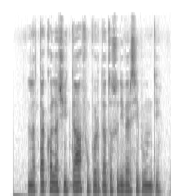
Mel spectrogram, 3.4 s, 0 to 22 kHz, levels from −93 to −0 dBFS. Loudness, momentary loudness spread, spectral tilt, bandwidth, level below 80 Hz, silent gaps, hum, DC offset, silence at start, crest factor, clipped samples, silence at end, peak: -35 LUFS; 6 LU; -4.5 dB/octave; 16.5 kHz; -70 dBFS; none; none; under 0.1%; 0.25 s; 18 dB; under 0.1%; 0.2 s; -18 dBFS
